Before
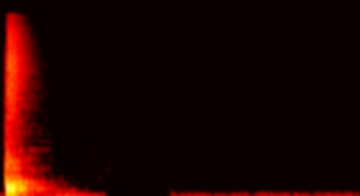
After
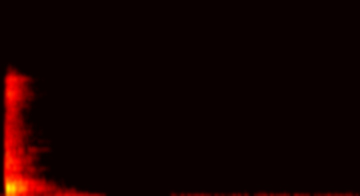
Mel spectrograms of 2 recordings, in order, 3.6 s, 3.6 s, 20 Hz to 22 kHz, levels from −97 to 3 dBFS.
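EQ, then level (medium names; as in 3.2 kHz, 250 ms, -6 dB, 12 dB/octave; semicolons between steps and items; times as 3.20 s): rippled Chebyshev low-pass 4.3 kHz, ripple 9 dB; -3.5 dB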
